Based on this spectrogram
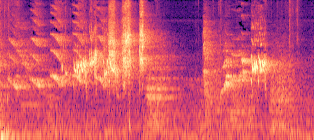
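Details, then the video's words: Budgerigars chirping: busy, high warbling chatter with rapid repeated chirps and rising slurs, bursts coming and going. "Budgies Sounds| Budgies Chirping sound"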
